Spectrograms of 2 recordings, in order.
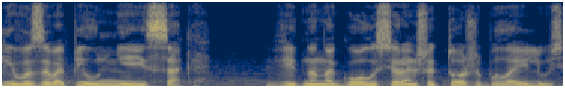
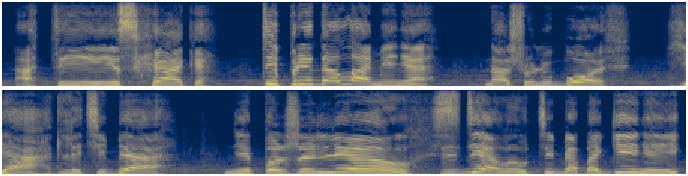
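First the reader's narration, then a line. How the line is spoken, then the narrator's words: Comical squeaky voice. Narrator (Russian): Пищал тот, пожалуй, смешно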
